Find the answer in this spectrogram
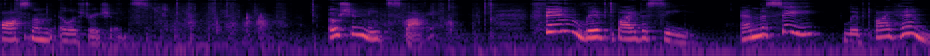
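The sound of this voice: Very wide pitch swings at a slow pace, broken by long, frequent pauses. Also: woman, high pitch for a woman.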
